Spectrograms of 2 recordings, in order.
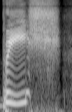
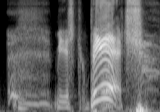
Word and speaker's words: Mr. Bitch: That's how it's spelled and pronounced. Not Bish, not Bick. Mr. Bitch.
